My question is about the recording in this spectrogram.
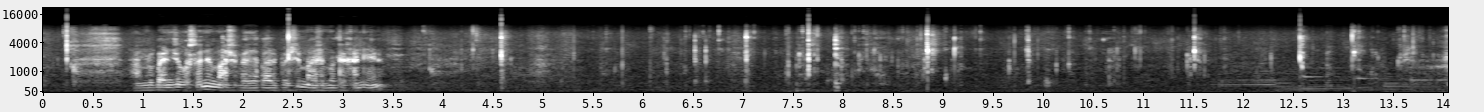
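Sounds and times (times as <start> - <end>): man chewing and lip smacking: 3.7 - 14.0.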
